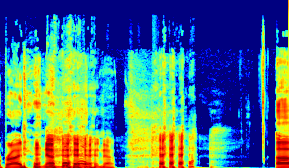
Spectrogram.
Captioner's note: chuckles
